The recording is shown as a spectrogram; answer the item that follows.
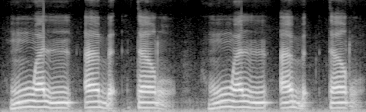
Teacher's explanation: Nah, di sini kita bertemu dengan salah satu huruf qalqalah, yaitu ba. Nah, ba yang sukun ini kita harus bacanya dengan memantul karena dia adalah qalqalah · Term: qalqalah sugro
